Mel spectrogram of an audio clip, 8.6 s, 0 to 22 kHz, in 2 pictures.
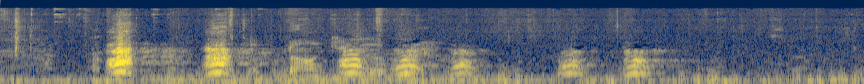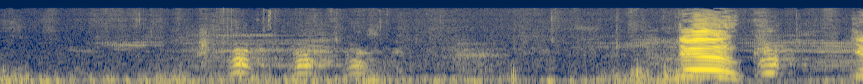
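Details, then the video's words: Duke, a 9-month-old German Shorthaired Pointer, barks at cows met during a quail hunt in Minco, Oklahoma, 2015; a run of short sharp barks, a pause, more barks, then a loud drawn-out harmonic cry near the end, with a man's voice. "Duke Barking at Cows"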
